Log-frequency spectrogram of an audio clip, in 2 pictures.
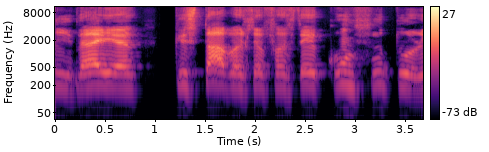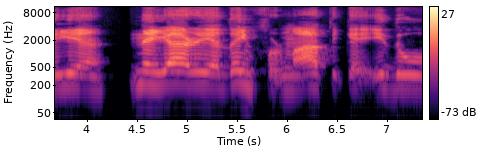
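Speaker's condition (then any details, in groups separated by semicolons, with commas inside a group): Cerebral palsy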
